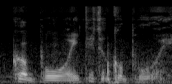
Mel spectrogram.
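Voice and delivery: low, soft coaxing to the dog; soft pet talk. Real, not acted. Speaker softly praising the dog, low and soft.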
